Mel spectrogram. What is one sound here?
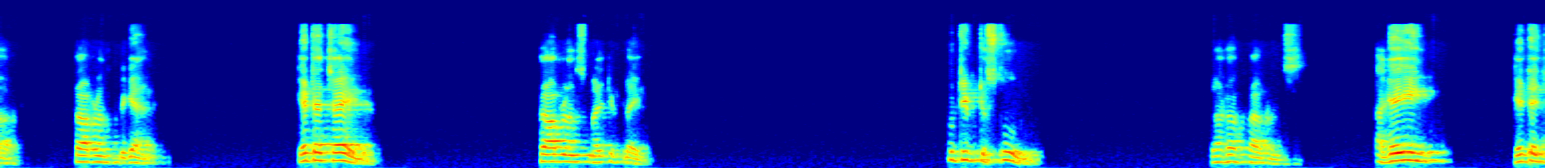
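An elderly man speaks calmly in short phrases with pauses, heard through an online call.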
